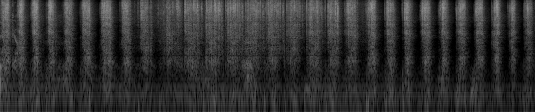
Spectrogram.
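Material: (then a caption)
Woven straw. Long acrylic nails scratch the coiled woven bottom of a medium, hollow, empty-looking woven natural-fiber straw or sisal-like bag. The result is a run of dry, bright, hissy scratching strokes with almost no low end. Evenly paced strokes at the start and end merge into a denser, near-continuous rasp in the middle.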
